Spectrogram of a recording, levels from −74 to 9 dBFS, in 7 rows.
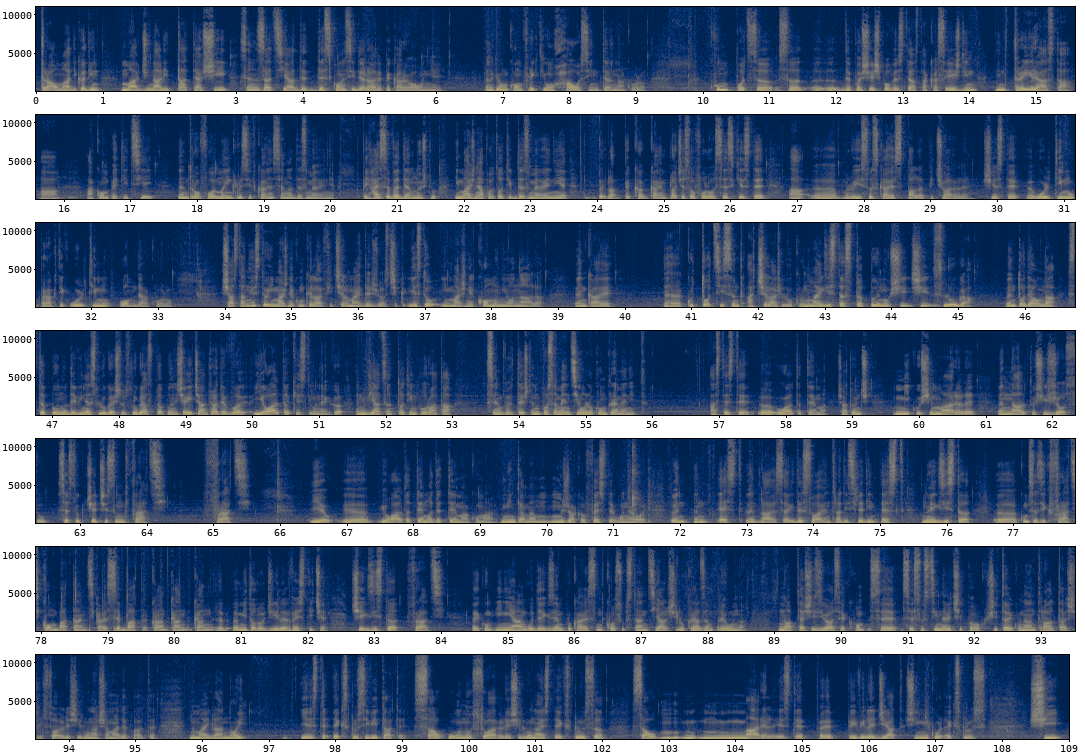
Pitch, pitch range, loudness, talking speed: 125 Hz, 110-140 Hz, -21 LUFS, 150 wpm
